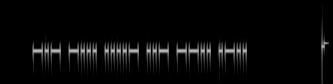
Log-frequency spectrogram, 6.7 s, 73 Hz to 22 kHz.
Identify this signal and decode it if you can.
Morse code, heard as a keyed tone, about 21 wpm, 700 Hz. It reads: KB4UZL
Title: USA Call Signs - 6 Characters - 4x Character Spacing - 20wpm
